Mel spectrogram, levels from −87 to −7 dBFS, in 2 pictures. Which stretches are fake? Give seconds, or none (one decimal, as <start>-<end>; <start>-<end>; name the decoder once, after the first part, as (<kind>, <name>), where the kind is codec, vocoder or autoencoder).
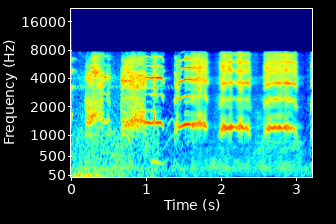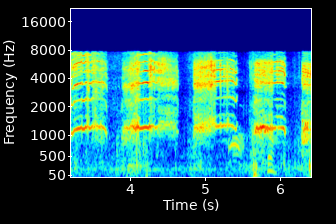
1.6-3.1 (vocoder, Vocos)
